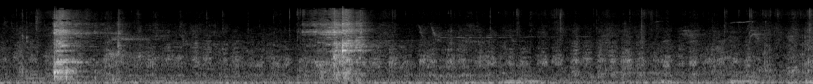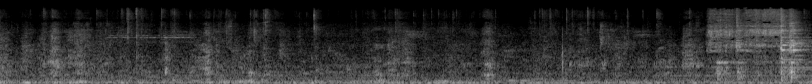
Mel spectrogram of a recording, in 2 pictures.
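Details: Dog at a training school, recorded 17 October 2022; steady, breathy panting runs throughout, with a few louder rushing bursts near the start and end.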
